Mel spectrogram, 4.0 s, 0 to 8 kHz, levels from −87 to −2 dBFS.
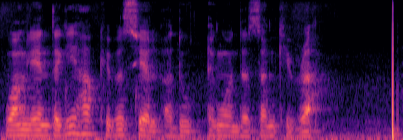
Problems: none marked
